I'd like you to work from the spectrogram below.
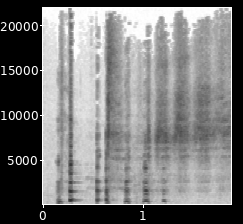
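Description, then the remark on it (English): A quick string of about seven sharp, voiced hiccup sounds in a bouncy rhythm, fairly loud, apparently a voice imitating hiccups, fading into a breathy exhale at the end. “Sometimes you hiccup like you're a rapper in a song.”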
